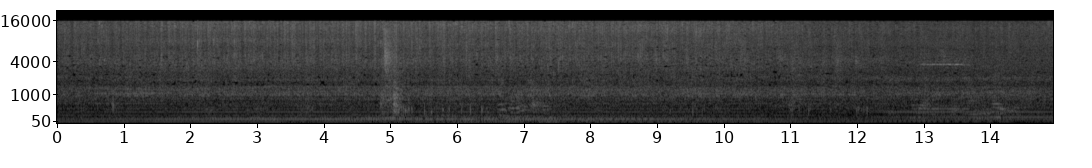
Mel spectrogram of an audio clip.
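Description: Water trickles and splashes steadily down a wall.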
